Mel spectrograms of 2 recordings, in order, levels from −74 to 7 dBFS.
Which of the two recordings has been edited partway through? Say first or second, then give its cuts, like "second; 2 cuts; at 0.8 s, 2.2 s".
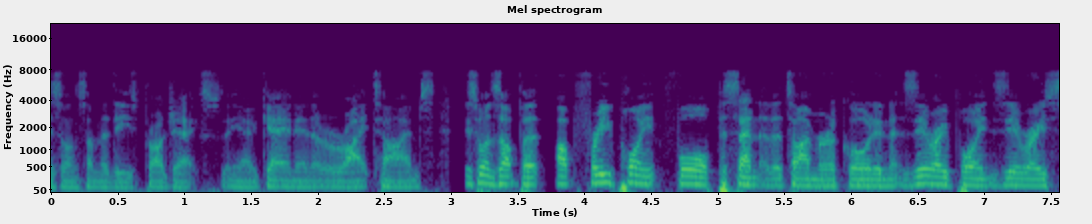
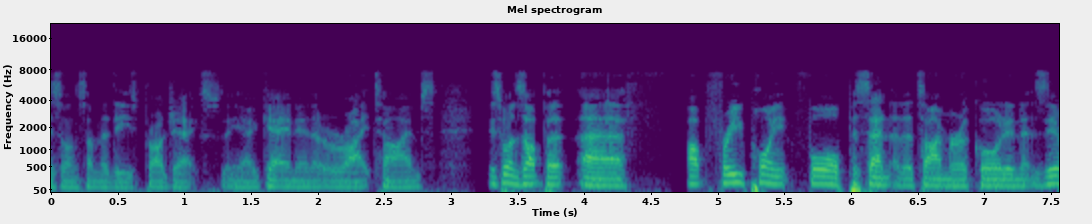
first; 2 cuts; at 3.0 s, 3.7 s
